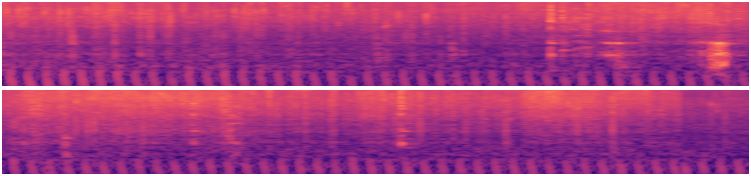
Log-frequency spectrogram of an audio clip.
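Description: Vegetables with peas and carrots stir-frying in a pan for Maggi noodles, a steady loud sizzle with a rapid, regular scraping rhythm of the spatula throughout.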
